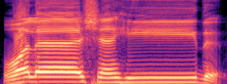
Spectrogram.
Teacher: شہید کے اوپر آپ نے آخر میں دال ساکن ہوگی وقف کرتے ہوئے تو دال پہ قلقلہ ہوگا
